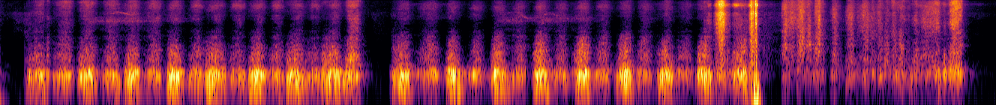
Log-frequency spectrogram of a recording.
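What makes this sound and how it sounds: Very long pink acrylic nails on lace-gloved fingers scratch and rub the surface of a large, soft, filled and cushioned white leather pillow. The result is a steady, rhythmic run of soft, muffled scraping strokes, with a brief pause near four seconds and a couple of brighter, sharper scratches around seven seconds. The strokes then turn quieter and lighter before fading out at the end.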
